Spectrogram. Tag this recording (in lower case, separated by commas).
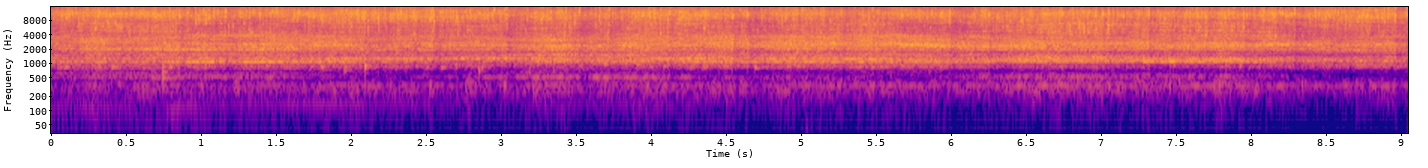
toilet flush, water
